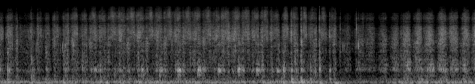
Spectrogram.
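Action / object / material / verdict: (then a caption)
scrape / rubber sneaker midsole scrubbed with a bristle brush / rubber / none. A gloved hand scrubs the cream rubber toe and midsole of a canvas sneaker, held upright, with a white-bristled plastic toothbrush over light paste residue. The sound is a steady, bright bristly hiss of rapid back-and-forth strokes, with a soft low rumble underneath throughout.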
